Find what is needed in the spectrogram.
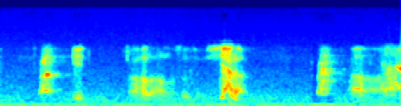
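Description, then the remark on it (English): A dog barks repeatedly in short, irregular bursts, about six barks over a few seconds, fairly loud, with a steady low electrical hum underneath. “And dog just hasn't fucking stopped barking yet.”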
